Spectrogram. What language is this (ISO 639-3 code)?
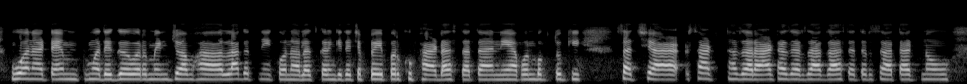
mar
